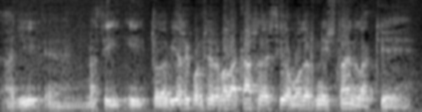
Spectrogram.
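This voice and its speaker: A man in his sixties from Barcelona talks slowly through his memories as an interview guest, pausing and restarting as he searches for words. His voice sits low and mellow. A faint hiss of noise sits behind him. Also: poor audio. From Barcelona, Spain. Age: 60s. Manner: measured and digressive, with frequent hesitations. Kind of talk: reflective interview conversation.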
